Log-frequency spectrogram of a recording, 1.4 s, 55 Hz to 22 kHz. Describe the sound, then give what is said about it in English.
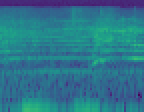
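A steady electronic alarm tone, an alarm set for 3:10, sounds continuously, its bright, sustained pitch holding at moderate volume with faint low rumble and a brief voice-like murmur underneath. “Why that was my alarm.”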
